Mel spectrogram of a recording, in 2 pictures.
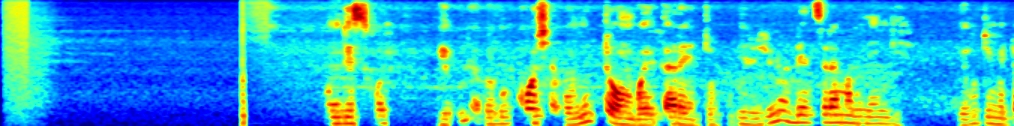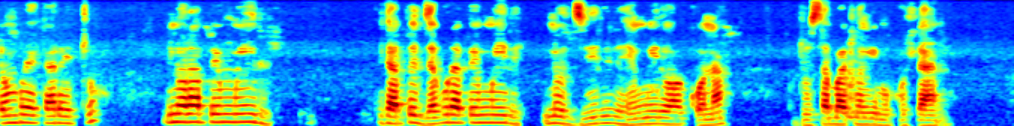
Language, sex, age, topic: Ndau, male, 18-24, health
